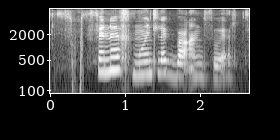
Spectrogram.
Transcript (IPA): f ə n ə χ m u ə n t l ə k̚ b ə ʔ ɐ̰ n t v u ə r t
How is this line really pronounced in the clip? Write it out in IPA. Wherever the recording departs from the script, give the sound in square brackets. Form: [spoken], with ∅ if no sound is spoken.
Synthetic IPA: f ə n ə χ m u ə n t l ə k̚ b ə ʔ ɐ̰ n t v u ə r t

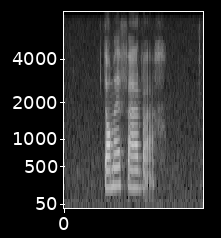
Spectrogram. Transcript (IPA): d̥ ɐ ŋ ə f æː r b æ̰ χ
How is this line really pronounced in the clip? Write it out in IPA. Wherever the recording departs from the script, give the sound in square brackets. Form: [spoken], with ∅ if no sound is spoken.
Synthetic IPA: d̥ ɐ [m] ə f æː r [v] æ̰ χ

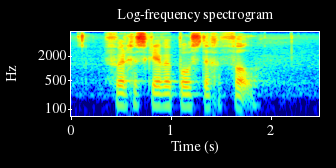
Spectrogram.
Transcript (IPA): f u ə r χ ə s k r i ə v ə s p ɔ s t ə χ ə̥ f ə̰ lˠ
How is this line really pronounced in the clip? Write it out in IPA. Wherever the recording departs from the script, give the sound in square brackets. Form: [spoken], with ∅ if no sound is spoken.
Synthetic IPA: f u ə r χ ə s k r i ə v ə [∅] p ɔ s t ə χ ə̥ f ə̰ lˠ

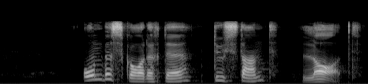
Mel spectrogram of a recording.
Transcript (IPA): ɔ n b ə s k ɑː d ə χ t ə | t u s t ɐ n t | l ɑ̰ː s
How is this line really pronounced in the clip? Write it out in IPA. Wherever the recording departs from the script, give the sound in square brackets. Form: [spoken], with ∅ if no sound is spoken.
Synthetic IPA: ɔ n b ə s k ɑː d ə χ [d] ə | t u s t ɐ n t | l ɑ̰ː [t]

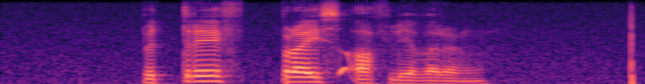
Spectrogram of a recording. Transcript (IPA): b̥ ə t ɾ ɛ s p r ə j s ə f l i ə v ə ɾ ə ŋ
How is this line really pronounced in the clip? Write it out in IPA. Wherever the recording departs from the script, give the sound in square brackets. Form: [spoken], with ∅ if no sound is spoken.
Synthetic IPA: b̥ ə t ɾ ɛ [f] p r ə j s [ɐ] f l i ə v ə ɾ ə ŋ

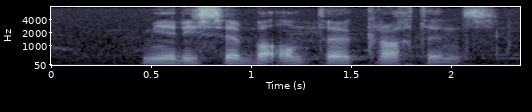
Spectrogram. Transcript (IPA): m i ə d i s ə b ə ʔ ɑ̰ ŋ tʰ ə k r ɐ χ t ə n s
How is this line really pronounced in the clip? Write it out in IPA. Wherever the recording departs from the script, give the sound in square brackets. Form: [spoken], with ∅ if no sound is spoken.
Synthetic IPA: m i ə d i s ə b ə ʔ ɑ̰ [m] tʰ ə k r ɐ χ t ə n s

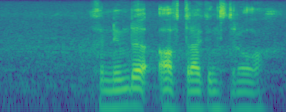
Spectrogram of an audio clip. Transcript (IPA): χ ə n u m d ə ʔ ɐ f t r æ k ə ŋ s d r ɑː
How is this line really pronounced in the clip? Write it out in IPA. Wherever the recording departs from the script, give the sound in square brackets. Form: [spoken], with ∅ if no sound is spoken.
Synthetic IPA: χ ə n u m d ə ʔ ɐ f t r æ k ə ŋ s d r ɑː

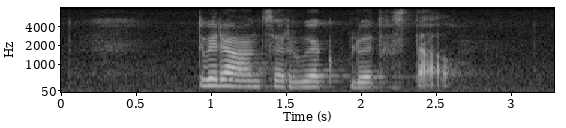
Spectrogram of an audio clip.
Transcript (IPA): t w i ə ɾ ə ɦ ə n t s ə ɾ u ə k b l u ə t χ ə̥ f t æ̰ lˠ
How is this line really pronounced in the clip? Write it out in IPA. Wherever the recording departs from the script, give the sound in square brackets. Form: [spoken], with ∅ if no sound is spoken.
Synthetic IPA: t w i ə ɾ ə ɦ [ɐ] n t s ə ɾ u ə k b l u ə t χ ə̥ [s] t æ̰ lˠ

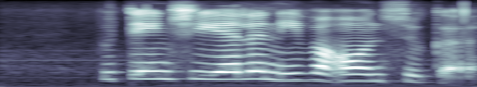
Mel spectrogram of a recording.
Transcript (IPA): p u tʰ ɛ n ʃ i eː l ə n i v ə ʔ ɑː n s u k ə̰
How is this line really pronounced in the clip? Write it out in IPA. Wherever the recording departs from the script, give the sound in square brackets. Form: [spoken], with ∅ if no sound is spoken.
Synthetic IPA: p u [t] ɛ n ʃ i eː l ə n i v ə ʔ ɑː n s u k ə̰

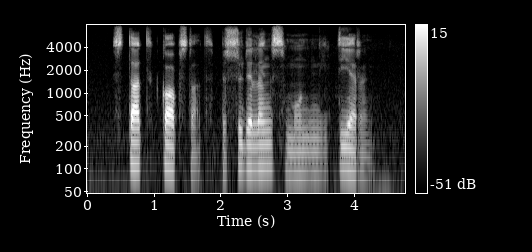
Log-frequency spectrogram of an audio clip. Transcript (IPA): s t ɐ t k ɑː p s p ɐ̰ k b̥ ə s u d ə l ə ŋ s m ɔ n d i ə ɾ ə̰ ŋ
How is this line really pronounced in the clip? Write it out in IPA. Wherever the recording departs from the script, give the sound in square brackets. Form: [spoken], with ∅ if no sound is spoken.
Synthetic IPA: s t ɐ t k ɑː p s [t] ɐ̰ [t] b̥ ə s u d ə l ə ŋ s m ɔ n [t] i ə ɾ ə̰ ŋ

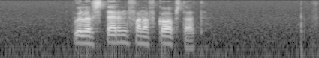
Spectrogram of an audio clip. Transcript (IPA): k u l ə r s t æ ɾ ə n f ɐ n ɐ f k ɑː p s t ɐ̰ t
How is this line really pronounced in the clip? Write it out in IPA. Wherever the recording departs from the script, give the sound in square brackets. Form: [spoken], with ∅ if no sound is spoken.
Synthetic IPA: [p] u l ə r s t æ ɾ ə n f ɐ n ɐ f k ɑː p s t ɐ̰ t

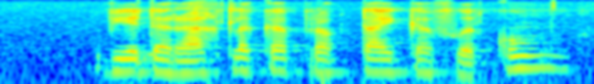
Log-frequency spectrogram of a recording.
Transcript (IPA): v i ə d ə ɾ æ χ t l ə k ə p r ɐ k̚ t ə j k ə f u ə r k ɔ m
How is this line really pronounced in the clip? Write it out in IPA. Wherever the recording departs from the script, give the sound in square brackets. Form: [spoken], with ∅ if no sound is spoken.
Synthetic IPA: v i ə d ə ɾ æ χ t l ə k ə p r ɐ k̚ t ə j k ə f u ə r k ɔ m

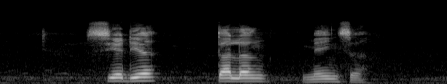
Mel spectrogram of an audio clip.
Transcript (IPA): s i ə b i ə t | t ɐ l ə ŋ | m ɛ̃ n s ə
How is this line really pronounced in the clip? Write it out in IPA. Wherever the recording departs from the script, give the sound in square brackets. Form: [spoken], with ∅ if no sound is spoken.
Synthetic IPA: s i ə [d] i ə [∅] | t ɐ l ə ŋ | m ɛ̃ n s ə

